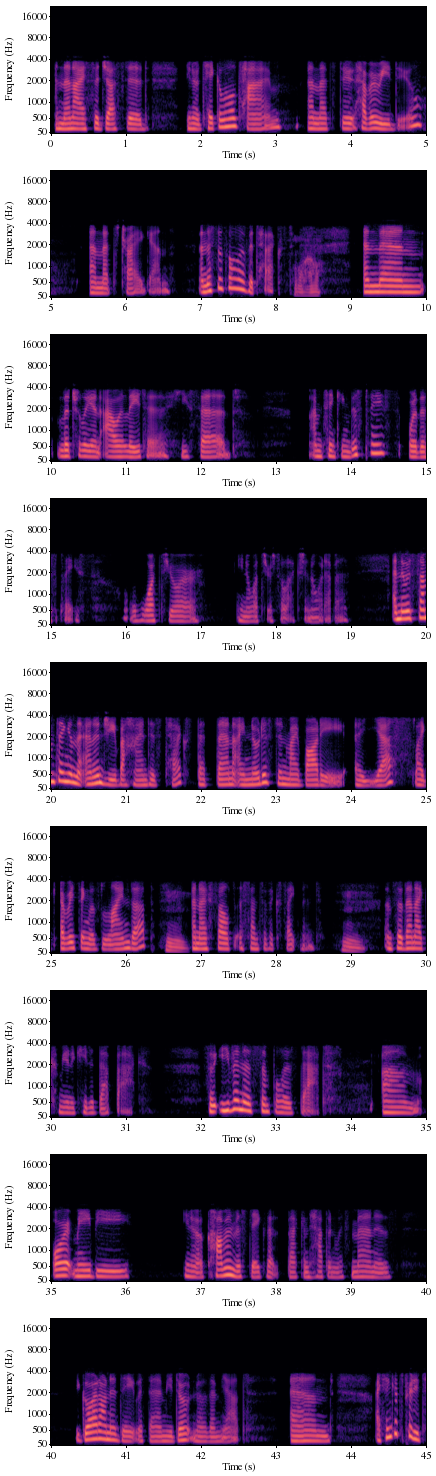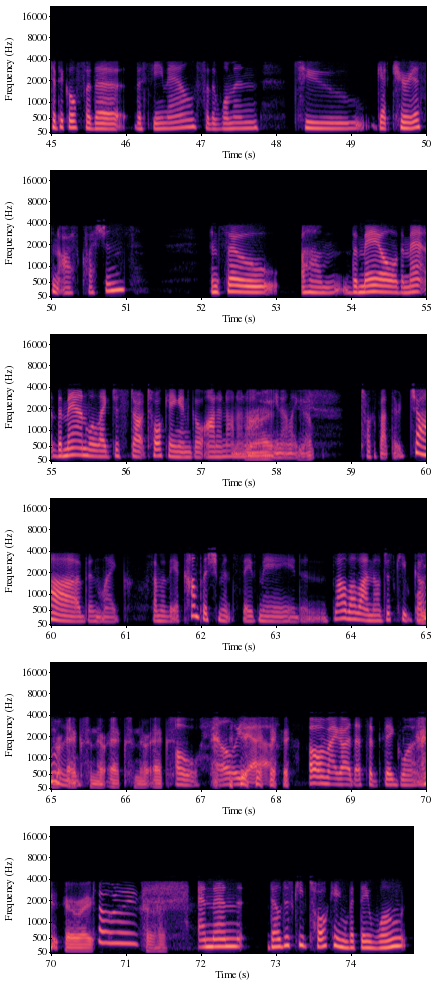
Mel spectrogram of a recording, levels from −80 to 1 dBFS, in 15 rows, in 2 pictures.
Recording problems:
phone-call audio

